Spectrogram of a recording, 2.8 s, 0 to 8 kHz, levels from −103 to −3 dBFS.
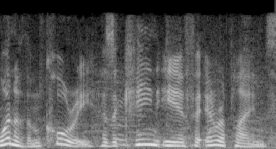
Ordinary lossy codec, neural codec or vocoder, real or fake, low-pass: MP3, 64 kbps; none; real; 7.2 kHz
